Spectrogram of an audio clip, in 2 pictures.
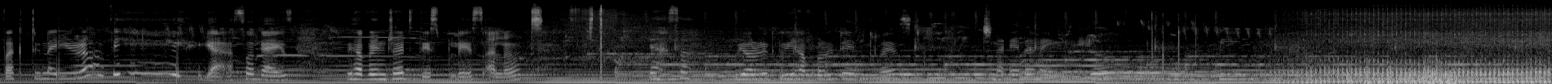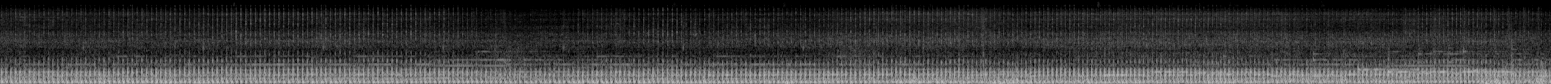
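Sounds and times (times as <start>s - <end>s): vehicle engine and road rumble: 11.3s - 31.0s.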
